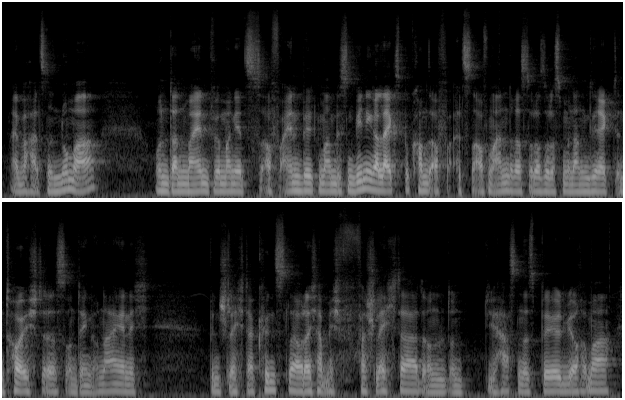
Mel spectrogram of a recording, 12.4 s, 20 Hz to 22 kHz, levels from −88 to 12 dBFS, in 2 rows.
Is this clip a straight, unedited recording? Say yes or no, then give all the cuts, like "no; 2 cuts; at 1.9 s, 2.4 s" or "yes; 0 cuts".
yes; 0 cuts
